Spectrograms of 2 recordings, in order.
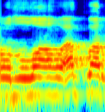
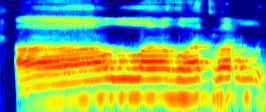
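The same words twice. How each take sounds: First: The opening vowel is short. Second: The opening vowel is drawn out long. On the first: God is great. The speaker calls it right. "Kalau yang muadzan, Allahu Akbar" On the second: It asks whether God is great. The speaker calls it wrong. "bukan Allahu Akbar"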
